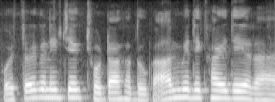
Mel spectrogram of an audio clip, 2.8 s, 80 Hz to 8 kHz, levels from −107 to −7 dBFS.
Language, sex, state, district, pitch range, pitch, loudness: Hindi, male, Jharkhand, Garhwa, 145-175 Hz, 165 Hz, -14 LUFS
